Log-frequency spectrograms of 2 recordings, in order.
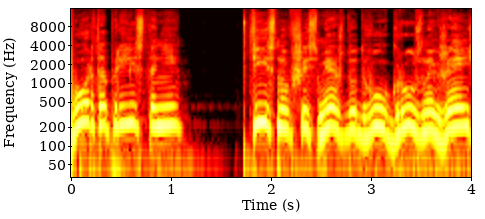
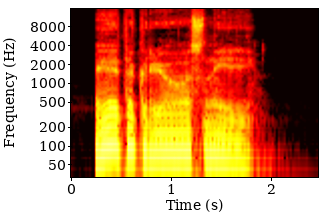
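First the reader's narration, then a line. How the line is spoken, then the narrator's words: Quiet, shaken. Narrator (Russian): он изменился в лице и тихо добавил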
